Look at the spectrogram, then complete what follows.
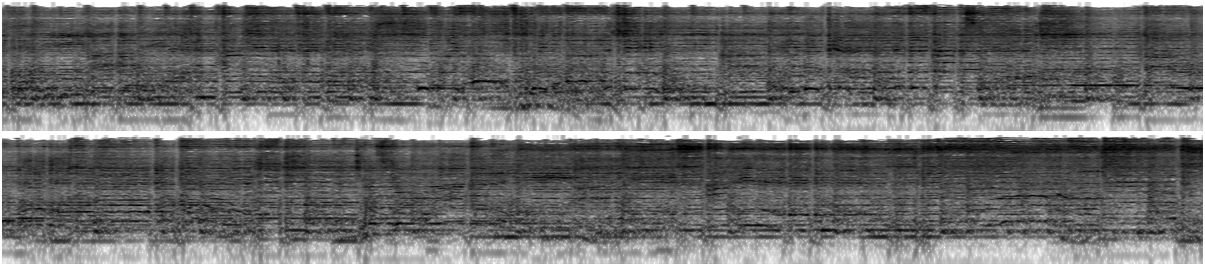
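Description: Male vocal group singing live into microphones over a band with electric guitar and drum kit, a soul-pop ballad, recorded on a phone in the audience.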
